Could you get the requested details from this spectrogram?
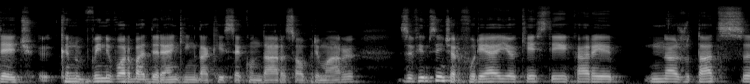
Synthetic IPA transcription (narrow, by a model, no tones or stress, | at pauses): d̪̥e̞t͡ʃʲkɨnd̪vinʲvo̞rbad̪eɾaŋkʲiŋɡd̪akəjese̞kund̪aɾəsawpɾimaɾə | səfimsint͡ʃe̞rfuɾiajeo̞kʲe̞st̪ijekaɾe̞ | naʒut̪at̪sʲsə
